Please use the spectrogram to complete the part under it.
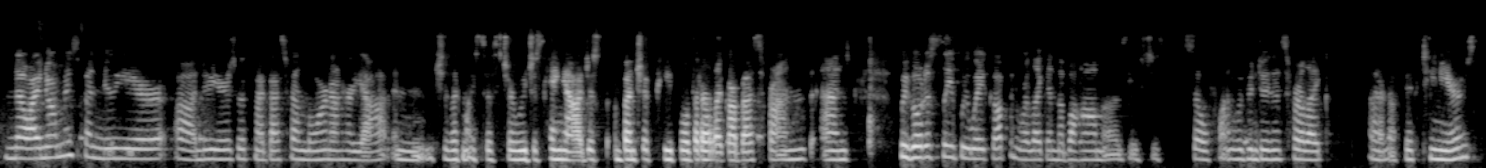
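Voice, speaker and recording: A woman's voice: mid-range voice, little pitch movement, brisk, vocal fry, highs cut off. A woman in her forties chatting casually as a guest on a live stream, upbeat and full of "like" and "um". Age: 40s. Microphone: remote call audio.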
